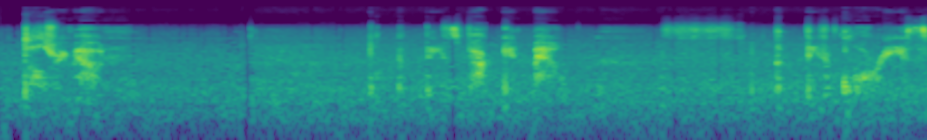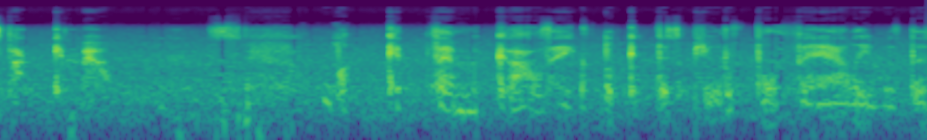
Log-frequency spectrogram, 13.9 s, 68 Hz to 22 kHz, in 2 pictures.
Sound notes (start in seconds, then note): 0.1 whisper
